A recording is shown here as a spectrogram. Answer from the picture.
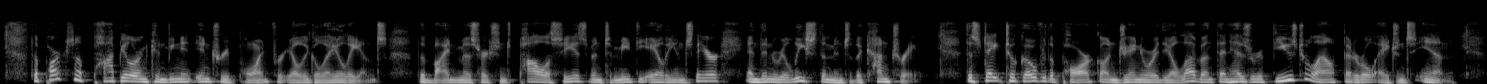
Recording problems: high frequencies cut off; noticeable; nothing above 7.5 kHz

